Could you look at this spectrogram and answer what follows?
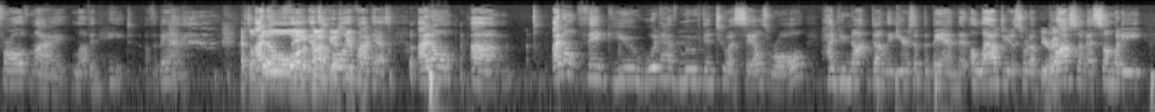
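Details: Adult speaker; normal speech.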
